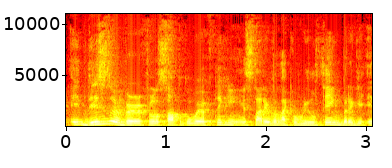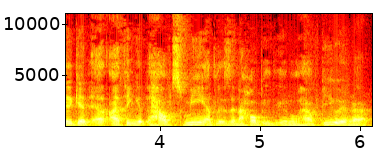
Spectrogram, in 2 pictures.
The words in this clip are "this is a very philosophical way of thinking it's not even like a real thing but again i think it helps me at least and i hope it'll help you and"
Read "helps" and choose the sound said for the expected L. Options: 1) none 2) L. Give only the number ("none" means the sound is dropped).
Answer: 2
